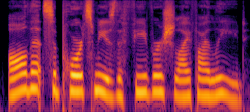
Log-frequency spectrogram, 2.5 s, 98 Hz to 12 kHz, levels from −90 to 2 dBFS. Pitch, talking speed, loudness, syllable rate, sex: 215 Hz, 240 wpm, -17 LUFS, 5.6 syllables/s, female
